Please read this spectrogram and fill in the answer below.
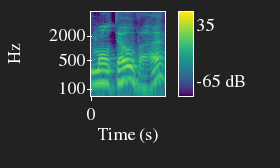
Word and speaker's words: Moldova: It's pronounced Moldova.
